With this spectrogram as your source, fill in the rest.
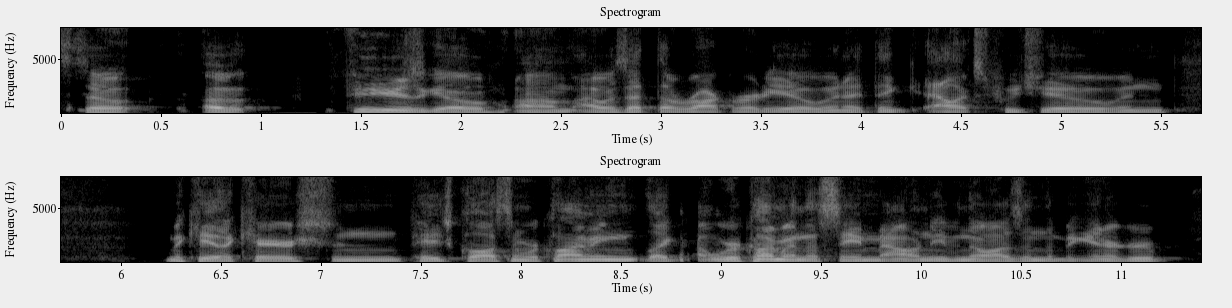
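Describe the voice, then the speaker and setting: A man with an unremarkable speaking voice talks at a fairly quick pace, his pitch medium and his intonation fairly even. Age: 40s. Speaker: podcast co-host. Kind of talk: casual interview.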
